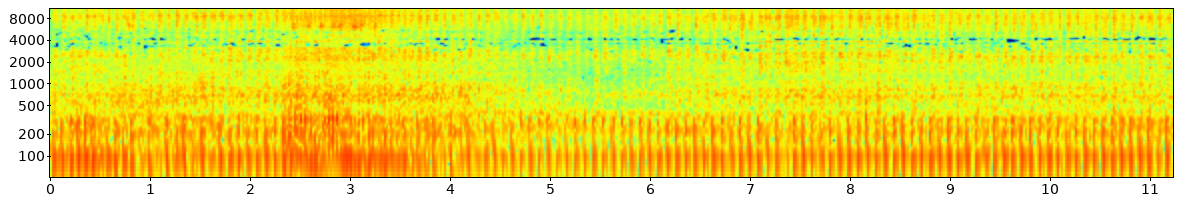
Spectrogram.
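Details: Honda Wave 100 motorcycle, engine suddenly noisy, idling with a fast dry metallic clatter located in the cylinder head: timing chain rattle.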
